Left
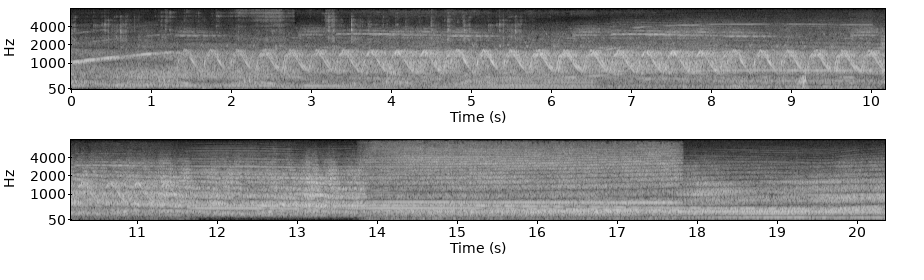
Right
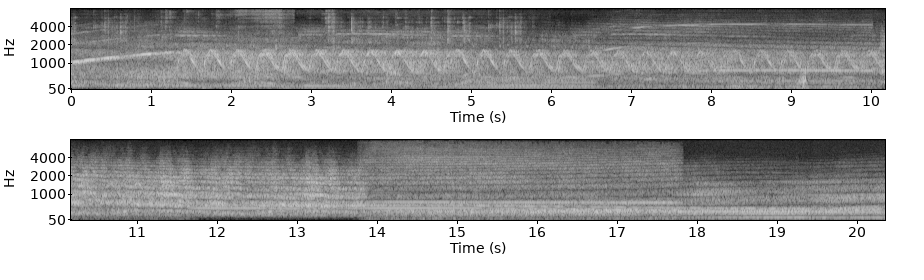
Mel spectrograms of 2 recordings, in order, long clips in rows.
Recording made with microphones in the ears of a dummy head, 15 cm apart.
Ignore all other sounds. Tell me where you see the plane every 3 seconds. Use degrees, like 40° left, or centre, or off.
60° right, 50° right, 40° right, 20° right, 10° left, 30° left, 50° left.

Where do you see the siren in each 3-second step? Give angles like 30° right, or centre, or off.
40° right, centre, 40° left, 60° left, 70° left, 80° left, 80° left.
